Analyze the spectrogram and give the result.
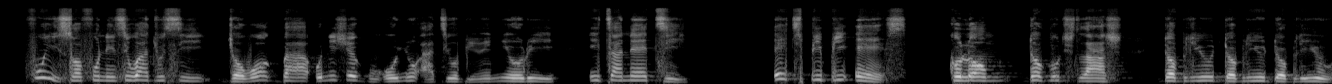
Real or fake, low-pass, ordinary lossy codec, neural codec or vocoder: fake; 14.4 kHz; none; vocoder, 44.1 kHz, 128 mel bands every 512 samples, BigVGAN v2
